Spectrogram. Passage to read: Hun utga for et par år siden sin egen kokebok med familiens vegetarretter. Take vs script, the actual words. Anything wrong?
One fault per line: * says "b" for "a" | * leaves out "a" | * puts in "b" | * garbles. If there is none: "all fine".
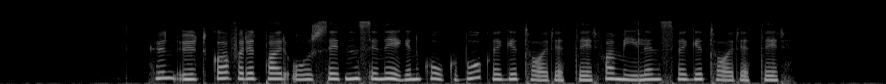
* says "vegetarretter" for "med"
